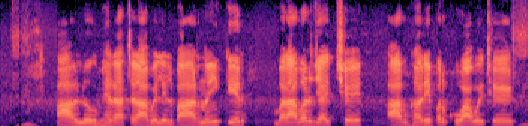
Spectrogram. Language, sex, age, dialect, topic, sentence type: Maithili, male, 25-30, Bajjika, agriculture, statement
